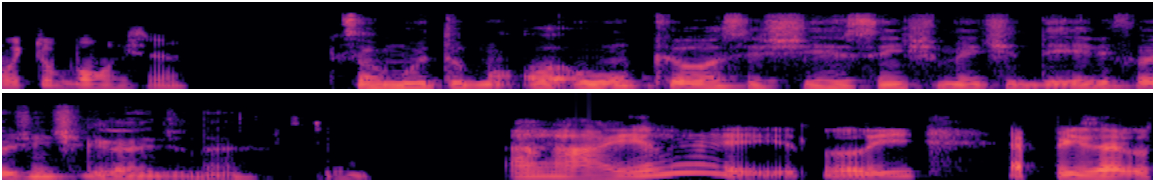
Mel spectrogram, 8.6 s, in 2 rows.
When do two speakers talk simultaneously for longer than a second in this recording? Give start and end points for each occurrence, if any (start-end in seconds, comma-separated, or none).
none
